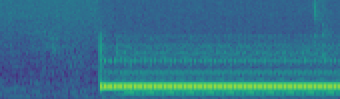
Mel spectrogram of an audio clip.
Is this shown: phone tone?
yes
